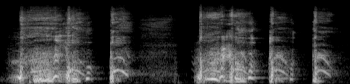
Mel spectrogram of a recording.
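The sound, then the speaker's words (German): A person coughs hard in a rapid series of harsh, chesty bursts, about half a dozen in quick succession with a brief wheezy breath between them, loud with no talking. “Wenn der Öffentlichkeit hustet, zieht schnell alle Blicke auf sich.”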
